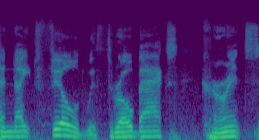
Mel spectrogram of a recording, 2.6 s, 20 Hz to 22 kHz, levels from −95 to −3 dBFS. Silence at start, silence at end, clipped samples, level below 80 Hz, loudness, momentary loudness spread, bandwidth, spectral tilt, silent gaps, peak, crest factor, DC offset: 0 s; 0 s; under 0.1%; -54 dBFS; -35 LUFS; 10 LU; 11 kHz; -7.5 dB/octave; none; -22 dBFS; 14 dB; under 0.1%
